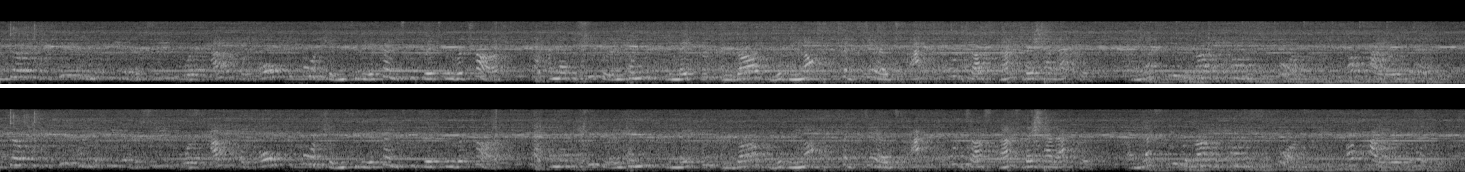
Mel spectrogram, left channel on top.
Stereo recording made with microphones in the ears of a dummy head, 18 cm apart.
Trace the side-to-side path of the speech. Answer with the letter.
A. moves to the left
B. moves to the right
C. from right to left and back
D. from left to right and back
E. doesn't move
C.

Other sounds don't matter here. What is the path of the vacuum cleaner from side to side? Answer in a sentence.
In this clip you hear the vacuum cleaner go left and come back.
